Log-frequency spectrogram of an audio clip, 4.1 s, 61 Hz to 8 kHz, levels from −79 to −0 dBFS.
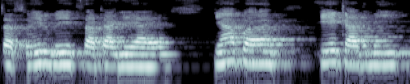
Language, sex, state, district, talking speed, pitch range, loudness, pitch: Hindi, male, Bihar, Lakhisarai, 145 wpm, 180-200 Hz, -14 LUFS, 190 Hz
